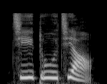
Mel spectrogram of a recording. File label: "基督教", Chinese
